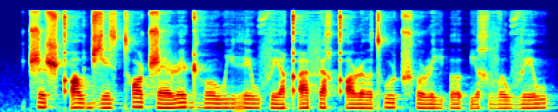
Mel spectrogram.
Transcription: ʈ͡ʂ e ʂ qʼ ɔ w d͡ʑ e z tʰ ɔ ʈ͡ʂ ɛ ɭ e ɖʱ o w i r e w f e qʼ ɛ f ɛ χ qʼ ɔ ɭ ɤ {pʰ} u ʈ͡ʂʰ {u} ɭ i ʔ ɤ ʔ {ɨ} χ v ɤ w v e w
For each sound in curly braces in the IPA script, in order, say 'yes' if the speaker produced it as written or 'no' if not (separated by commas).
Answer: no, no, no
